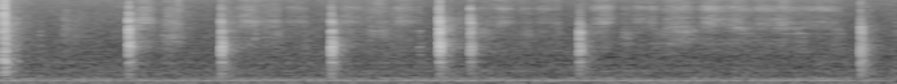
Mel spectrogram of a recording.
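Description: Chalk writing on a blackboard: a string of short taps and scrapes, roughly every half second, as letters are stroked out, over a steady low hum.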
